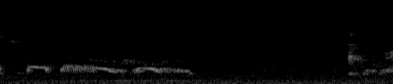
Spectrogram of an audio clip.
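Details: Spotted dove of the 'giọng thổ pha đồng' voice style uttering a short string of low coos, followed by quiet and a brief call from another bird at the end.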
